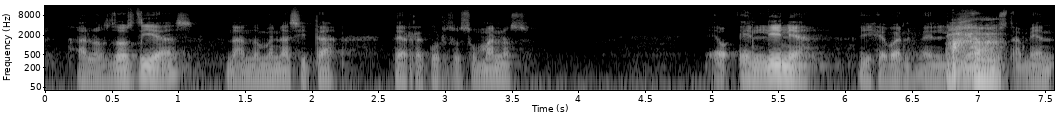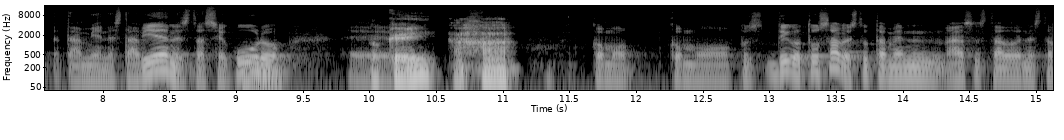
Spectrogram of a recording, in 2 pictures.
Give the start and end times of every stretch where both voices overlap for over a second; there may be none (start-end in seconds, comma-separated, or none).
none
